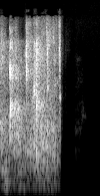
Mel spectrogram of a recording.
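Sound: applause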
